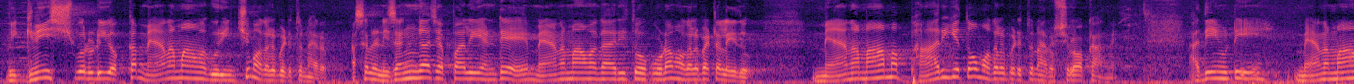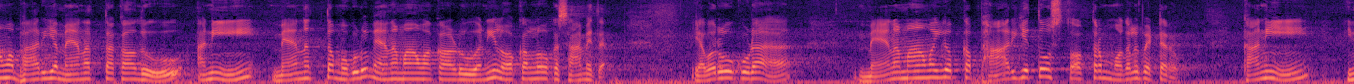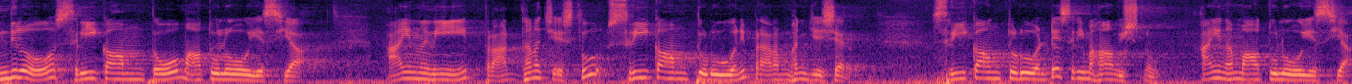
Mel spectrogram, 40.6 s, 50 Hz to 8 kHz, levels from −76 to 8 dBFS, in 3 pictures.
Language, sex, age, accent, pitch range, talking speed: Telugu, male, 50-69, native, 130-185 Hz, 85 wpm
